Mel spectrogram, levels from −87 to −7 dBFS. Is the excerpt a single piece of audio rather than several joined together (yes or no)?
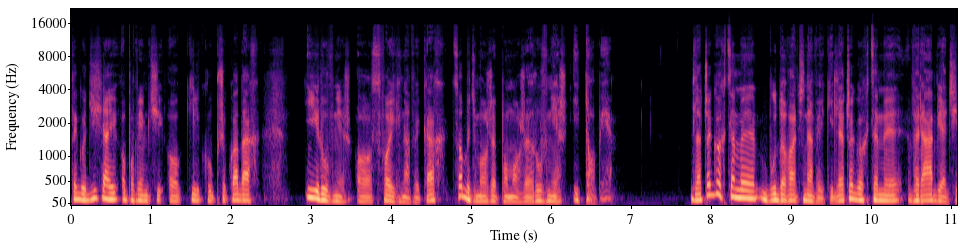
yes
